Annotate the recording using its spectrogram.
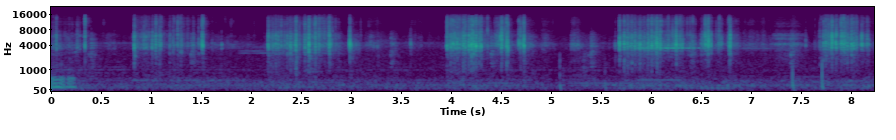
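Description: A knife scrapes and slices crisply through a raw potato.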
